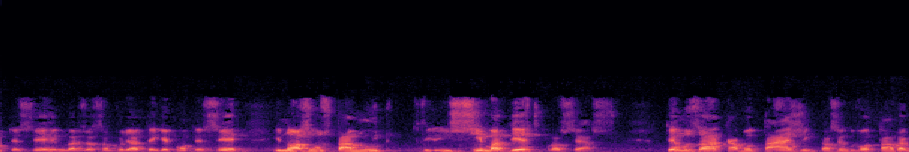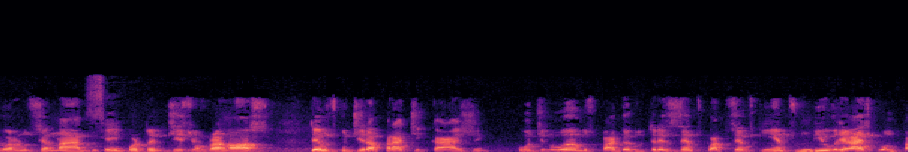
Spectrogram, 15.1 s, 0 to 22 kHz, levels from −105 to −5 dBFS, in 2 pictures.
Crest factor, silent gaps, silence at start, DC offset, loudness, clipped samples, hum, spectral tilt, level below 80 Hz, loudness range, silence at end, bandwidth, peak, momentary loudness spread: 20 dB; none; 0 s; under 0.1%; -31 LUFS; under 0.1%; none; -5.5 dB/octave; -82 dBFS; 4 LU; 0 s; 11 kHz; -12 dBFS; 12 LU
